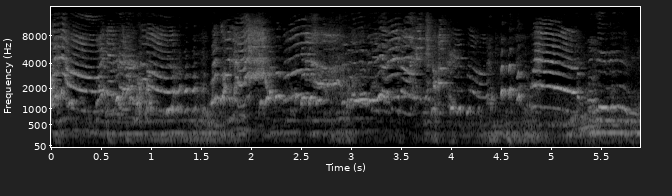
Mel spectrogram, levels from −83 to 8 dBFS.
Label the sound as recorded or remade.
recorded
